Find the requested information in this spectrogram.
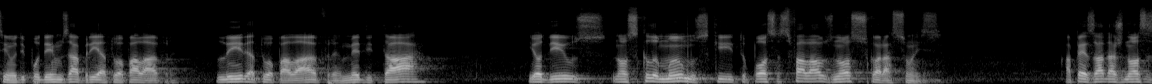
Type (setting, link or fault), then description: setting, large echoing room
